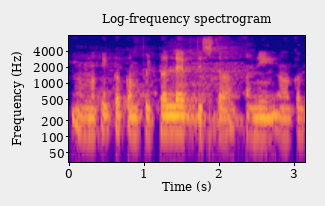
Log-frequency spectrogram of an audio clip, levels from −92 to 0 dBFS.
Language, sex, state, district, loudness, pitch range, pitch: Konkani, male, Goa, North and South Goa, -23 LUFS, 115-125 Hz, 120 Hz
